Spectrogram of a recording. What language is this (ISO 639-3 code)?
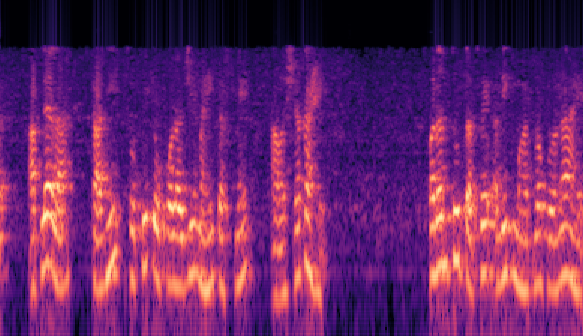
mar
